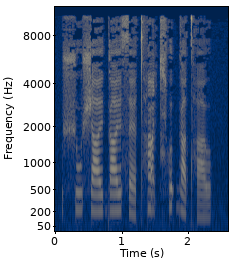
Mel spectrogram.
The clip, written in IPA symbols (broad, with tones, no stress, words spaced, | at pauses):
ʃu˦ ʃa˦ɪ̯ɡa˦ɪ̯sʰɛ˨ tʰã˦˨t͡ɕʰʊ˦ʔ ɡä˨tʰa˨ʊ̯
